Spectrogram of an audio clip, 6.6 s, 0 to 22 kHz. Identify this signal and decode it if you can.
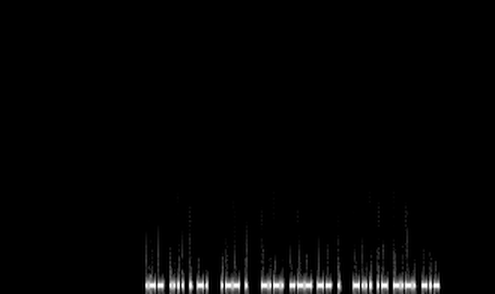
Morse code, heard as a keyed tone, about 47 wpm, 700 Hz. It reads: WHEN WE COME BACK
